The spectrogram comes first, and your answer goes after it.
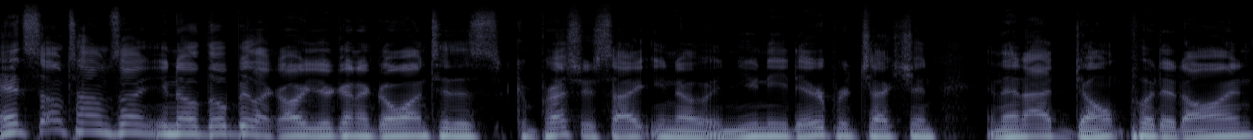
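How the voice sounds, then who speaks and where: A man at medium pitch talking very fast with hardly any pauses, lively intonation, very even loudness and a dark, mellow tone, on a very clean recording with a silent background. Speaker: podcast host. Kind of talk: casual chat. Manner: mumbling; quiet, lowered voice.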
